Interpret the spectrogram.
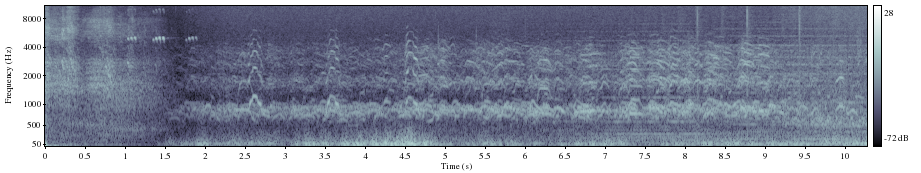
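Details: Geese in Anatolia in winter honking in a steady, overlapping chorus of nasal calls, several per second, with a low rumble of wind or distant noise beneath.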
